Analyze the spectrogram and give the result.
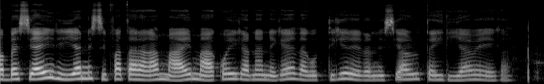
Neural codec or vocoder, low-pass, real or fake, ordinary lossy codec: none; none; real; none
